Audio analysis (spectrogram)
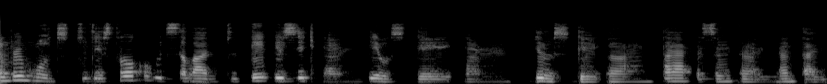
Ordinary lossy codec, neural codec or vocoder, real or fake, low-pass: none; codec, 44.1 kHz, 1.7 kbps, Pupu-Codec; fake; 7.2 kHz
